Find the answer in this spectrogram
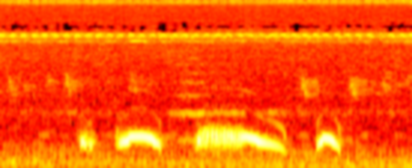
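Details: Spotted dove lure call for drawing in wild doves: a brief hoot, a rising-falling coo, then a long descending drawn-out coo and a final short hoot, mellow and low-pitched over a faint hum.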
